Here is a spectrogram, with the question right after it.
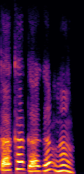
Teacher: कवर्ग कहेंगे तो वो सारे क ख ग घ ङ, और इसमें गले से ङ में गले और नाक दोनों होते हैं, पर पहले गले से आवाज निकालते हैं।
